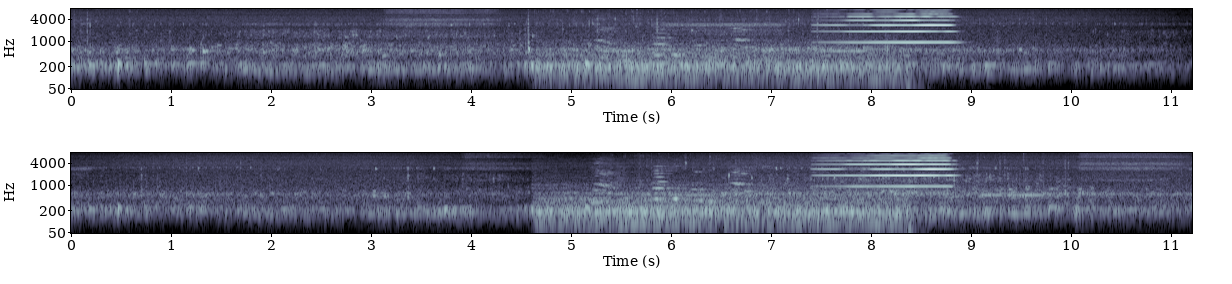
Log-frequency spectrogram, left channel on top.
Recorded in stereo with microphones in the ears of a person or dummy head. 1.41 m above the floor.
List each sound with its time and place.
4.6 s a child speaking: 30° right (ahead or behind), 1.4 m
7.4 s a violin: 40° right (ahead or behind), 0.7 m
